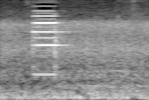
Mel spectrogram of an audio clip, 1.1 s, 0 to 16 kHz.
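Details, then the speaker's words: A single short electronic beep over quiet room noise from an L&T multiparameter patient monitor tested after repair of its Nellcor SpO2 card, now giving proper readings; normal patient monitor beep. "Today, we successfully repaired L&T multi-parameter monitor. This is the live demonstration. Machine is working absolutely fine."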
